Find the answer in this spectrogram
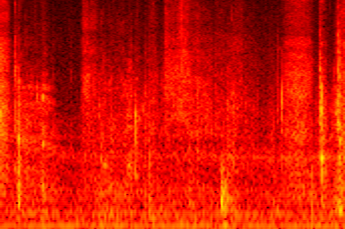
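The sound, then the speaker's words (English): A spray bottle mists water over a plant cutting to wet it well, giving a few short, faint hissing sprays over a steady soft background. “you can use a spray bottle here. Now what you want to do is you want to get it pretty wet. Now you have to go over it a few two few times to get it wet.”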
